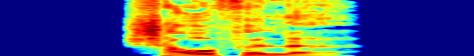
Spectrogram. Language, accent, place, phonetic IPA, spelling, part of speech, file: German, Germany, Berlin, [ˈʃaʊ̯fələ], schaufele, verb, De-schaufele.ogg
- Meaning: inflection of schaufeln: 1. first-person singular present 2. singular imperative 3. first/third-person singular subjunctive I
